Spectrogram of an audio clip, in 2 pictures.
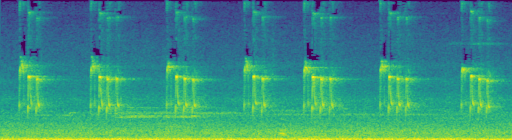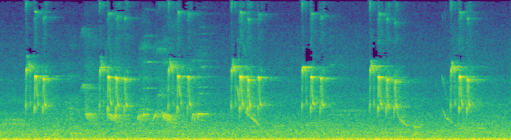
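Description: Bird calls: a short, high chirp repeated very regularly, about one and a half times a second, with a few other lower calls near the middle, over a steady low rumble.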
